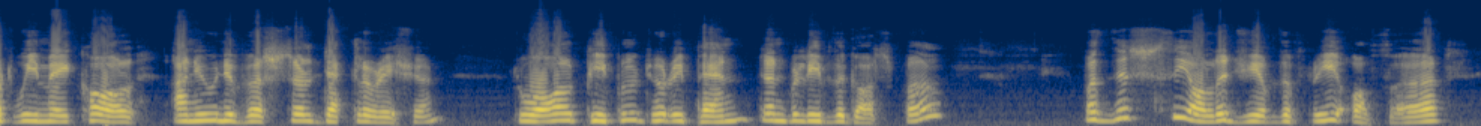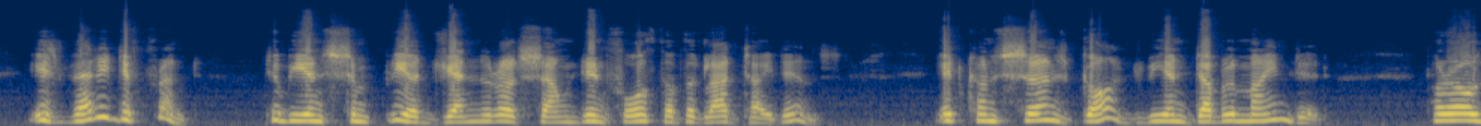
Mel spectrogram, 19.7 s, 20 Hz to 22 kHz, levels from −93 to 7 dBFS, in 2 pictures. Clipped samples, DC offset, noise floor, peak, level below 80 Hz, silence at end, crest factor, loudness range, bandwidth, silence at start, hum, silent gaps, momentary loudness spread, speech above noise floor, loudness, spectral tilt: under 0.1%; under 0.1%; -56 dBFS; 0 dBFS; -56 dBFS; 0 s; 14 dB; 3 LU; 8.6 kHz; 0 s; none; none; 8 LU; 43 dB; -14 LUFS; -7 dB/octave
